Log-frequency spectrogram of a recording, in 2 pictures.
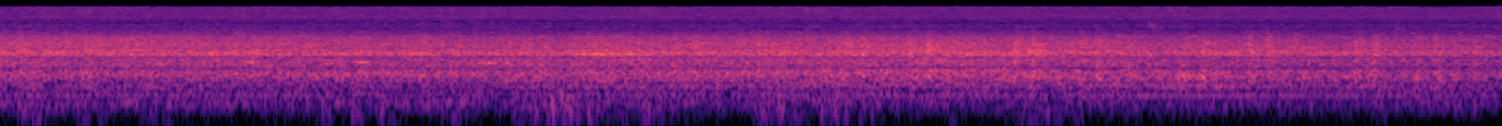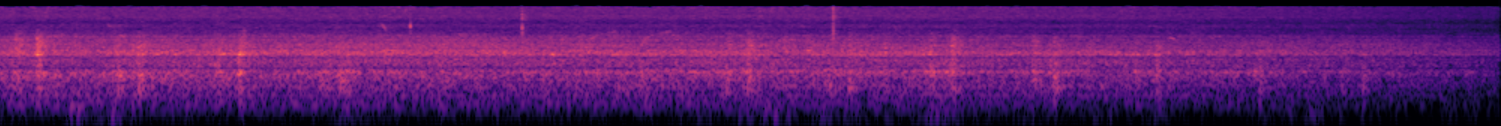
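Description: Passenger express train running away along the track, its coach wheels clattering on the rails. The sound slowly fades over the last few seconds as the train recedes.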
